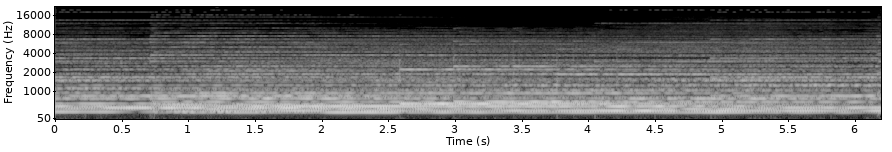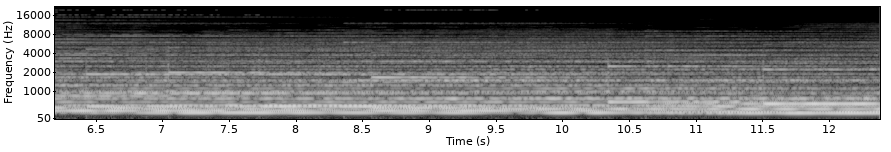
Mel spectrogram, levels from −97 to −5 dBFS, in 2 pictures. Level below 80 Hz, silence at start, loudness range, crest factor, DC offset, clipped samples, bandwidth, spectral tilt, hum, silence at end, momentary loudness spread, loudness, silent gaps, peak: -74 dBFS; 0 s; 2 LU; 12 dB; under 0.1%; under 0.1%; 14 kHz; -4 dB/octave; none; 0 s; 3 LU; -25 LUFS; none; -12 dBFS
